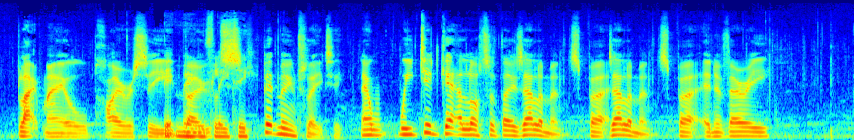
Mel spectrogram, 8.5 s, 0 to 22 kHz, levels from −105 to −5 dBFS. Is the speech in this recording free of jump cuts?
no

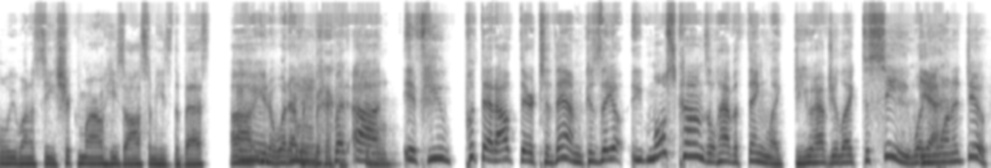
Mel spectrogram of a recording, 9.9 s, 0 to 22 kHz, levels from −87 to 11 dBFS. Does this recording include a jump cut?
yes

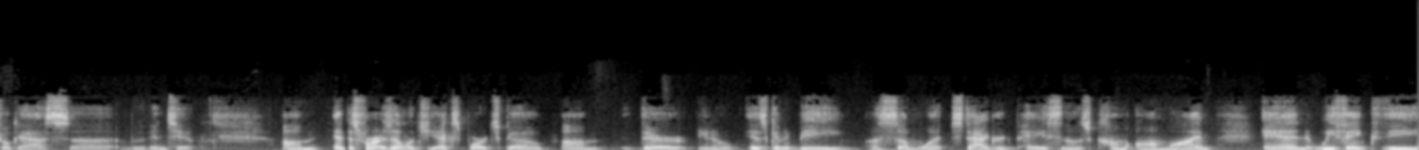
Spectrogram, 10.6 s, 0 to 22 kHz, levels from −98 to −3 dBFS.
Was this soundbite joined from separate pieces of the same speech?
yes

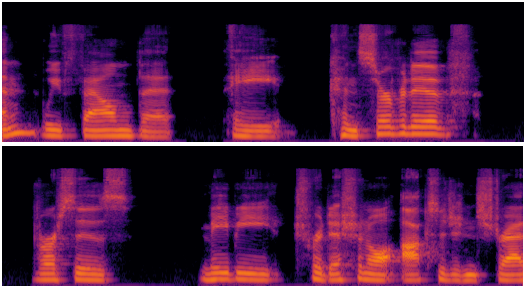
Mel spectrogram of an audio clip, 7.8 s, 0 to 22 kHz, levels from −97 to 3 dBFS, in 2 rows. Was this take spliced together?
no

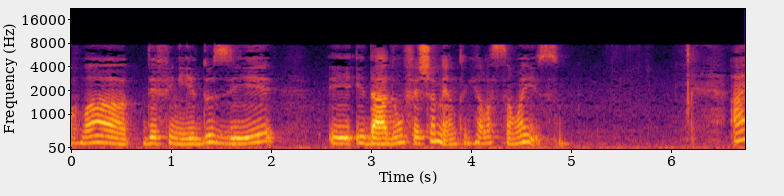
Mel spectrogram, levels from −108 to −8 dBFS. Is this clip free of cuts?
yes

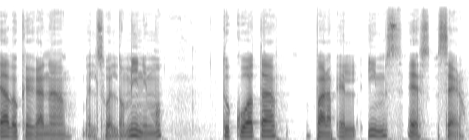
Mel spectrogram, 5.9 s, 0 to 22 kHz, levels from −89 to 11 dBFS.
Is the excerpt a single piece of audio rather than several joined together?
no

